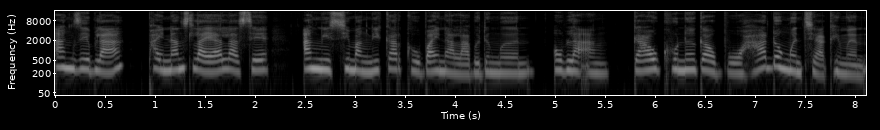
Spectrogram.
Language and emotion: Bodo, happy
